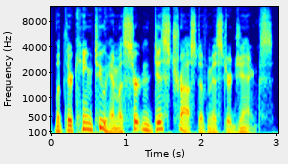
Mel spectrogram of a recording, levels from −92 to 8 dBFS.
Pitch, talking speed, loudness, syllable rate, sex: 115 Hz, 215 wpm, -18 LUFS, 4.8 syllables/s, male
